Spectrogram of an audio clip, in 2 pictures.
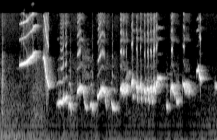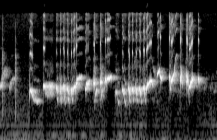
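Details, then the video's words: White-rumped shama lure song intended to provoke shamas to reply: a long, varied outpouring of rapid chattering warbles and slurred whistles, loud and almost continuous, with brief pauses between phrases. "pancingan MURAI BATU BIKIN EMOSI NYAUT GACOR BONGKAR MATERI ¦ PANCINGAN MURAI ¦ SHAMA BIRD"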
